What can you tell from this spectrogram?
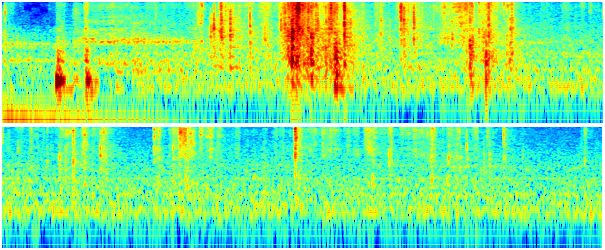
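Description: Sticky-note paper rustling and crinkling as hands handle and press a folded stack of notes, in irregular bursts that are loudest in the first half and fainter after.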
